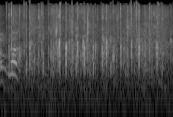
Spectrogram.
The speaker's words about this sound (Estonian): Täna on sind austamas Moldova His Excellency, tema Excellency ja Gruusia ambassador, tema Excellency, suursaadikud. Siin nad on, teeme aplausid!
